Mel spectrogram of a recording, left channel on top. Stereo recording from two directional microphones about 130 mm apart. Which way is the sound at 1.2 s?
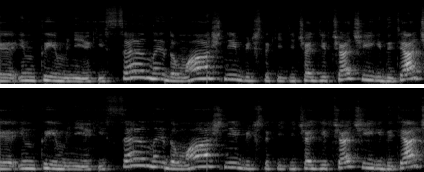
25° left (ahead or behind).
